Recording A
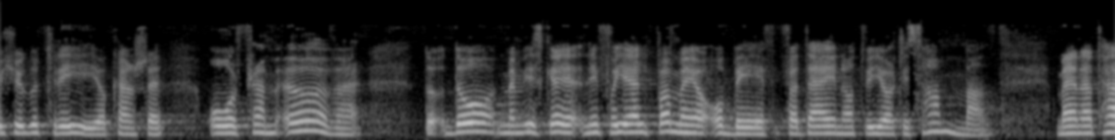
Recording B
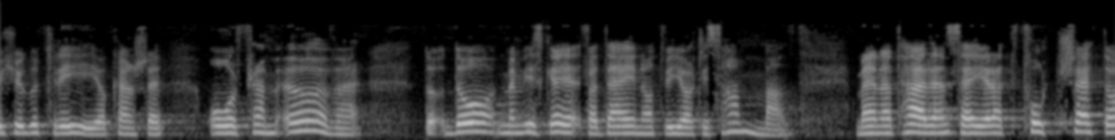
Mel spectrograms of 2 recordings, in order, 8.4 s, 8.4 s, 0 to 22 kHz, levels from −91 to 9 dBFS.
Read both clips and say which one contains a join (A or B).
B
